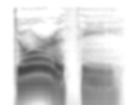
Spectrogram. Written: dorothee

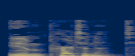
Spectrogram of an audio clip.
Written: impertinent

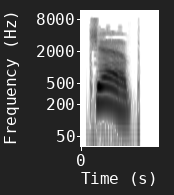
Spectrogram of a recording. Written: jeb

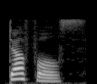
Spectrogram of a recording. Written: duffels

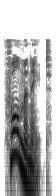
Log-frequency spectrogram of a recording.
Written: fulminate

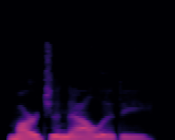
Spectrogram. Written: marginality

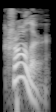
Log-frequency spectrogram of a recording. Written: crawler

